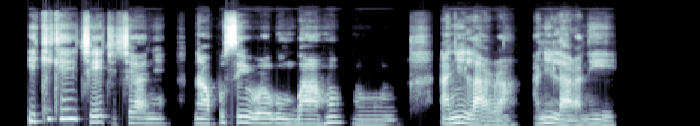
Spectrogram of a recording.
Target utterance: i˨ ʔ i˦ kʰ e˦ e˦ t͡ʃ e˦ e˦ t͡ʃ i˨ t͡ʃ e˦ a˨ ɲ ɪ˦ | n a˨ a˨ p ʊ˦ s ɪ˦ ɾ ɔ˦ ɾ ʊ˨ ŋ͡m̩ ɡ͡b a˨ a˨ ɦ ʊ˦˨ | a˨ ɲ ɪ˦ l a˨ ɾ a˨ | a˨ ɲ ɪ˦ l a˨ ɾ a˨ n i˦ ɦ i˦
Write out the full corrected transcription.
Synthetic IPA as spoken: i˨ k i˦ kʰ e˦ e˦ t͡ʃ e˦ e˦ t͡ʃ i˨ t͡ʃ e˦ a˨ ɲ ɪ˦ | n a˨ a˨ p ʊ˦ s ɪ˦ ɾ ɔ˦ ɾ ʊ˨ ŋ͡m̩ ɡ͡b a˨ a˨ ɦ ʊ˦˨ | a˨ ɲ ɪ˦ l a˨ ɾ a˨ | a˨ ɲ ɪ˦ l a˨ ɾ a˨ n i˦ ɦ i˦

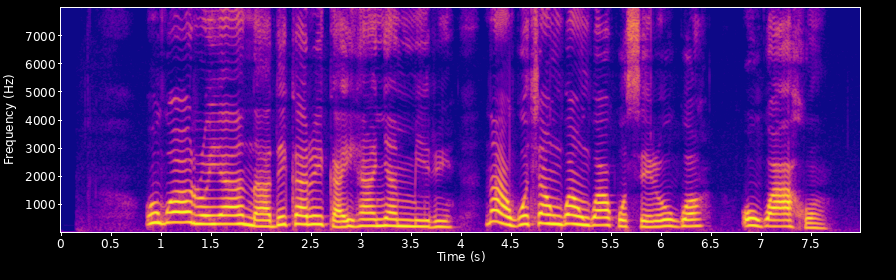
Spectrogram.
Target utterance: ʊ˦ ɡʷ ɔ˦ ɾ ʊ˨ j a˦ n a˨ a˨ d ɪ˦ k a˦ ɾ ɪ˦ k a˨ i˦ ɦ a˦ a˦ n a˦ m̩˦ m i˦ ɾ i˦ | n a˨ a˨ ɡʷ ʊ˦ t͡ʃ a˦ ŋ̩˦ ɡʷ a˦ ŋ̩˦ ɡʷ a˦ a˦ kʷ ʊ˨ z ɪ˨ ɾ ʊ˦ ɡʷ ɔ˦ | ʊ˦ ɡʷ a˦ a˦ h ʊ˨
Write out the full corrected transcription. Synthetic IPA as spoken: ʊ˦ ɡʷ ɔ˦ ɾ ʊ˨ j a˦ n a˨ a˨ d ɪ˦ k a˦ ɾ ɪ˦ k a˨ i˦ ɦ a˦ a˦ ɲ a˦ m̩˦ m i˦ ɾ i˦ | n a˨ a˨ ɡʷ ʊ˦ t͡ʃ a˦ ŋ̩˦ ɡʷ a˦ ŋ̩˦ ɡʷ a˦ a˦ kʷ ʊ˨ s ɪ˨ ɾ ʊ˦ ɡʷ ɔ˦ | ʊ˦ ɡʷ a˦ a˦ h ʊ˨

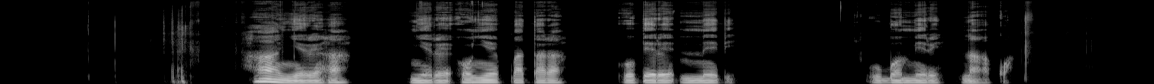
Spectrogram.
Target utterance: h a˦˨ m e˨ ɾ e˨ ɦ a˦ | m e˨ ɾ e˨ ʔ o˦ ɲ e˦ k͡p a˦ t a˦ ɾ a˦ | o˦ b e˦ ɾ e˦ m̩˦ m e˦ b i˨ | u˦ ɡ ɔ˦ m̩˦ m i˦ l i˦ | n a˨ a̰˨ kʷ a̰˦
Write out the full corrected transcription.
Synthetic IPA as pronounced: h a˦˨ ɲ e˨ ɾ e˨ ɦ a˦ | ɲ e˨ ɾ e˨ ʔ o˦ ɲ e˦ k͡p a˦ t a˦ ɾ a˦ | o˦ b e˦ ɾ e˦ m̩˦ m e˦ b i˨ | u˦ ɡ͡b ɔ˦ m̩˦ m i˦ ɾ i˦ | n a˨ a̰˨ kʷ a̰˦

